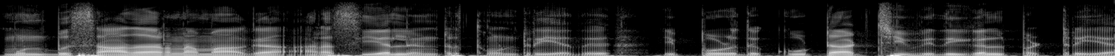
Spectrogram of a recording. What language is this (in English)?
Tamil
